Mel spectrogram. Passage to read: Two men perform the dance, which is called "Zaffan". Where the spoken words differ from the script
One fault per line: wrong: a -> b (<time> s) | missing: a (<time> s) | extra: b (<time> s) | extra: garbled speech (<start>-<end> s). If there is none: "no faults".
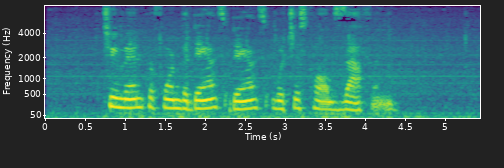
extra: dance (2.3 s)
